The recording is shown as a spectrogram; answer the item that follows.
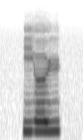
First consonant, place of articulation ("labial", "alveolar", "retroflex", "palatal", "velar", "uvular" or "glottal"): palatal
